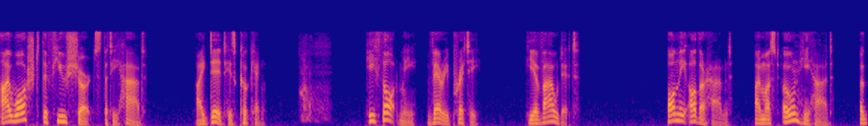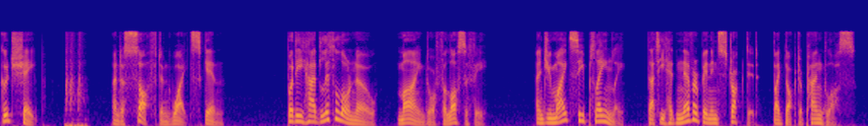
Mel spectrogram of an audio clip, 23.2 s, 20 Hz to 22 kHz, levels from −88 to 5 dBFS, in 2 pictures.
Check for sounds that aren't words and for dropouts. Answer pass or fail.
fail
